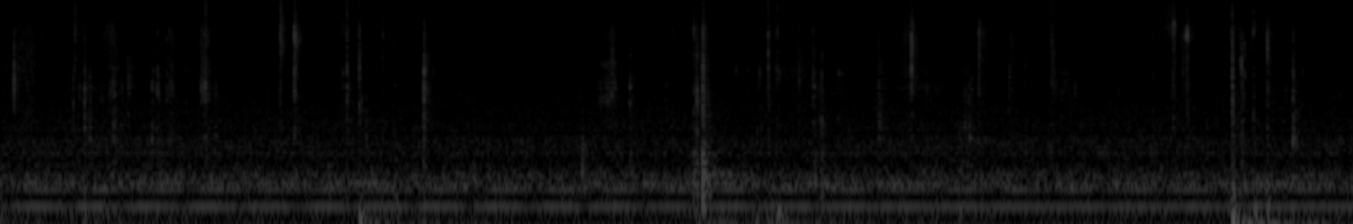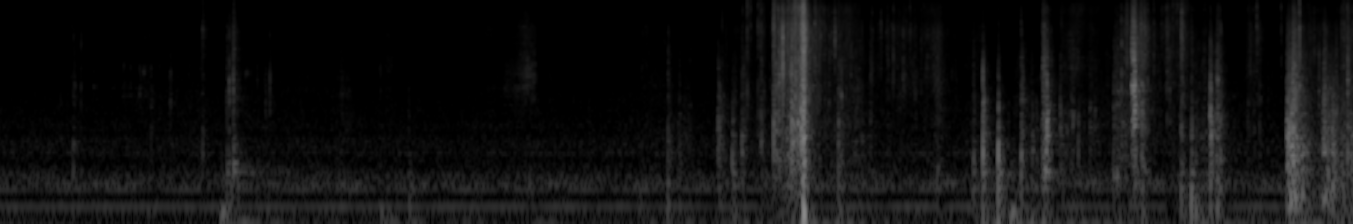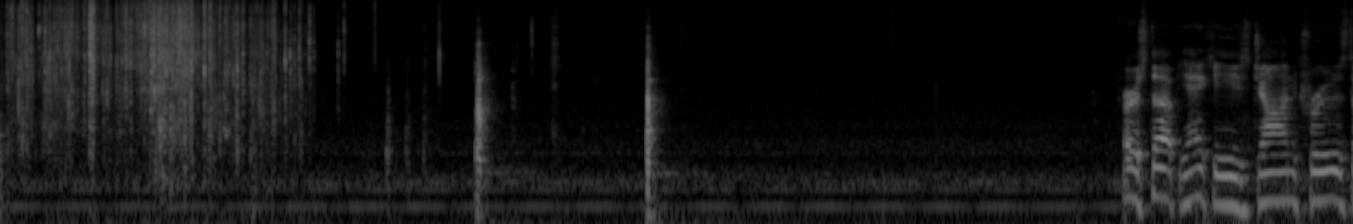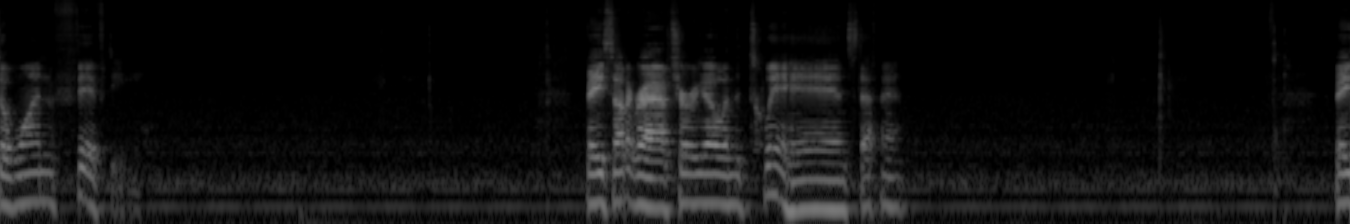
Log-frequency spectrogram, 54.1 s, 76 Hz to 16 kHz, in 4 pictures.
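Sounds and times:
packaging tearing and crinkling: 0:20.8 - 0:22.9, 0:24.6 - 0:30.6.

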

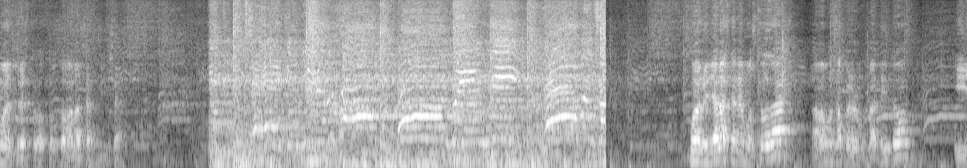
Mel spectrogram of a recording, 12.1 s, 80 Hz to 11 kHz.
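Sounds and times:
rock song with singing: 0:00.0 - 0:12.0.

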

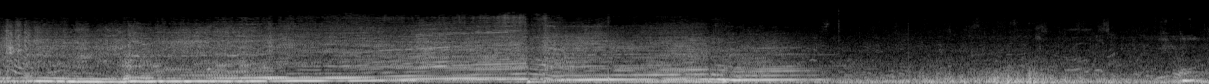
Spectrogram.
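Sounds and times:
race car engine revving: 0:00.0 - 0:08.5.

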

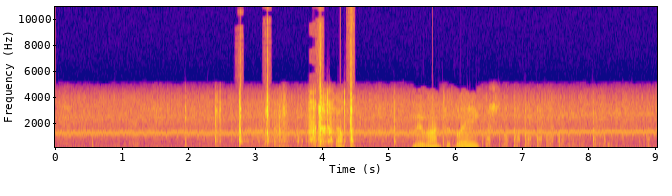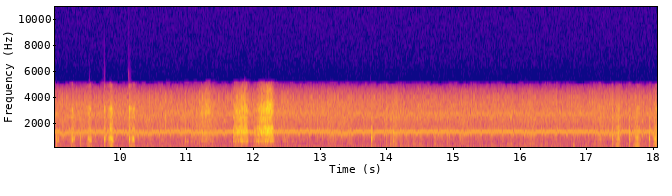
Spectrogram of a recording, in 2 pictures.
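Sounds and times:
high whine: 0:00.0 - 0:18.0
pen scratching on paper: 0:06.4 - 0:10.3, 0:17.0 - 0:18.0.

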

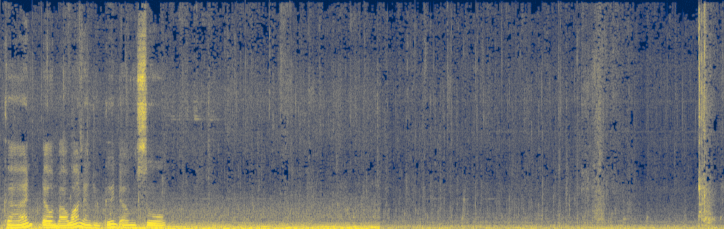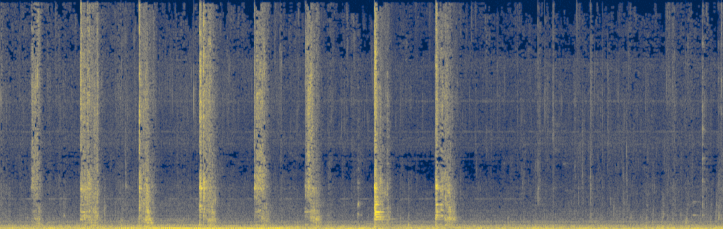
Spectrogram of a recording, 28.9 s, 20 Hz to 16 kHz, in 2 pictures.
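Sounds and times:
low hum: 0:00.0 - 0:07.6
gravy simmering in a wok: 0:00.0 - 0:28.9
metal spatula scraping a wok: 0:11.6 - 0:12.2, 0:13.9 - 0:14.4, 0:15.1 - 0:17.8, 0:18.4 - 0:21.1, 0:21.9 - 0:22.5, 0:23.2 - 0:23.8.

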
